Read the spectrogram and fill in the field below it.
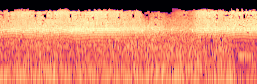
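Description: A fly buzzes loud, a steady, high-pitched whine with no speech, dipping briefly near the middle before droning on for the rest of the moment.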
